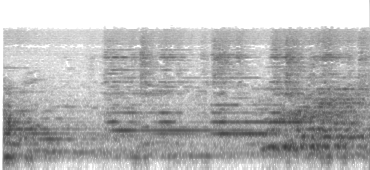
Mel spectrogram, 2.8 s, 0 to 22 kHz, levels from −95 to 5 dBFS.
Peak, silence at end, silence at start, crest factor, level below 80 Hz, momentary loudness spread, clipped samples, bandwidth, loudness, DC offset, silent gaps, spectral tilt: -10 dBFS; 0 s; 0 s; 18 dB; -72 dBFS; 11 LU; under 0.1%; 12.5 kHz; -27 LUFS; under 0.1%; none; -1.5 dB/octave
